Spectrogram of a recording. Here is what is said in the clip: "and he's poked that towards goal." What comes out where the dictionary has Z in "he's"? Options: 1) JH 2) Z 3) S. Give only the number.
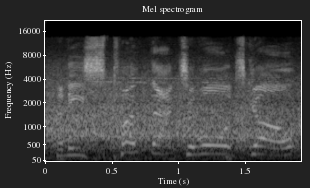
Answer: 3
